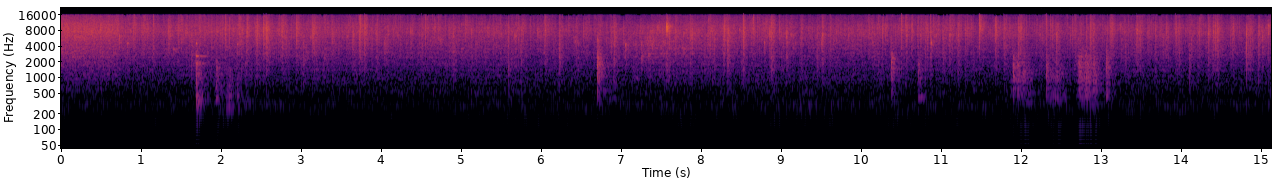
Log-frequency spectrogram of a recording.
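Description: Chicken breast frying in oil in a hot cast iron skillet: a faint, steady sizzle full of small crackles, with a few sharper pops and clicks, most of them near the end.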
